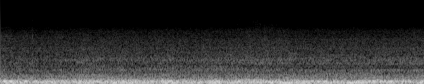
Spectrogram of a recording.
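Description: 2007 Ford F-350's 6.0-litre Power Stroke turbo-diesel V8 idling, heard from inside the cab as a steady, even low rumble.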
